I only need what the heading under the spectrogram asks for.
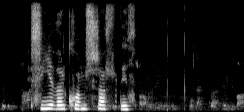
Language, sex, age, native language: Icelandic, male, 10, Icelandic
